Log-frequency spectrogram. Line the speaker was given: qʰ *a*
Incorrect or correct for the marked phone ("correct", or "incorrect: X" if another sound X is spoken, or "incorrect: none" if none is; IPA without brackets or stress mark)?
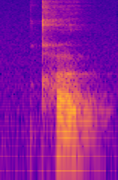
incorrect: ə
